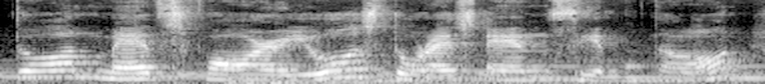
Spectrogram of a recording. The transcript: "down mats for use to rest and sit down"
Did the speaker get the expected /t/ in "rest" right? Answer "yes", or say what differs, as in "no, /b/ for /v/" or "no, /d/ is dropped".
no, /t/ is dropped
